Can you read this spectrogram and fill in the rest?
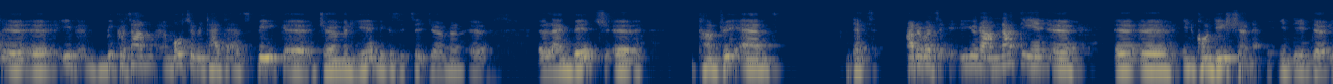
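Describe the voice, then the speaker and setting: A Hungarian-accented man speaks in a slightly high voice, trailing on in halting, repeated phrases as he recalls and explains. He sounds far from the mic in a roomy space, and the recording is dull and lo-fi. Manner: rambling, halting, frequent repeats and restarts, laughing. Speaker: guest, ballet teacher. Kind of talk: casual interview talk.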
